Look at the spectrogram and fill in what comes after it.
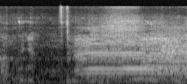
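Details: A farmed goat gives one loud, sustained, bright bleat with dense harmonics lasting over a second, after brief clicks and a human voice calling.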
